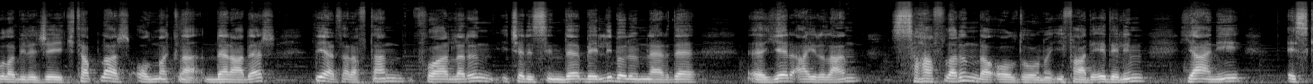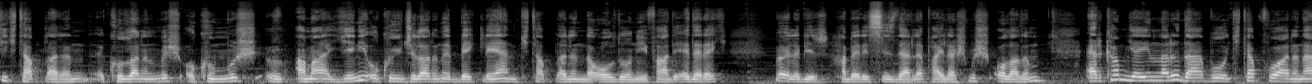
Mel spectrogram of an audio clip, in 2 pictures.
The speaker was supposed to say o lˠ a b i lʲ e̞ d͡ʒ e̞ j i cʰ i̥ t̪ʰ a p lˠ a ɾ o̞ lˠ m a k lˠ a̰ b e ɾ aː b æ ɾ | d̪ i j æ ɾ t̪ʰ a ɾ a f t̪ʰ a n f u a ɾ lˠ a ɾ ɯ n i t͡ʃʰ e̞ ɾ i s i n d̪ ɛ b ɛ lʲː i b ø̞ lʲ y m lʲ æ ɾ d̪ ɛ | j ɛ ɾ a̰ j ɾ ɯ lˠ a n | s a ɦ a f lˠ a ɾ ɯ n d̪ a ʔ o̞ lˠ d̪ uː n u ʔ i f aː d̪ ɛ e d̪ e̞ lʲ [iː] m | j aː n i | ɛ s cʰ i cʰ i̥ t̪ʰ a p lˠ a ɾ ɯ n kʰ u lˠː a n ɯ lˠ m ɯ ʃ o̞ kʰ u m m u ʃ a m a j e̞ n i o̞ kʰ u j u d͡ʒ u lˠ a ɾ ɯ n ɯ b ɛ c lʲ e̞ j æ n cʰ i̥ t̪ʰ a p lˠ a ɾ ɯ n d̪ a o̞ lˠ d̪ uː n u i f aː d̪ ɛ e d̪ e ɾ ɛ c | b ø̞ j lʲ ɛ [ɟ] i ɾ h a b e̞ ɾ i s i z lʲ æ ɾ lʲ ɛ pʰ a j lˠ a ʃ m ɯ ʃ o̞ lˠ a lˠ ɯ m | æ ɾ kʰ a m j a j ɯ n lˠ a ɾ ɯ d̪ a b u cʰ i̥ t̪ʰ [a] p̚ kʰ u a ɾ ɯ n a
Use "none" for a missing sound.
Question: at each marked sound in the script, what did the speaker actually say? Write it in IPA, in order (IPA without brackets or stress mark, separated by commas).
i, b, a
